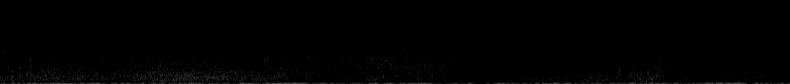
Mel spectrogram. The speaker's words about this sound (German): Du hörst nur noch das leichte Rauschen der Wellen.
